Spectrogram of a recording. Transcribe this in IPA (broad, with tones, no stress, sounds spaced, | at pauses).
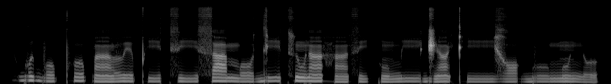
ɡʷ i˦ b o˨ pʰ ʊ˦ p ã˨ β ɪ˦ pʰ i˨ t͡s iː˨ s a˦ m o˨ d iː˦ t͡s ũ˦ ɾ ã˦ h ã˨ s i˨ k ũ˨ m iː˦ d͡ʒ ã˦ kʰ iː˨ ɣ ɔ˦ ɡ͡b u˦ m ũ˦ n ʊ˨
